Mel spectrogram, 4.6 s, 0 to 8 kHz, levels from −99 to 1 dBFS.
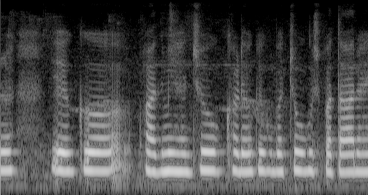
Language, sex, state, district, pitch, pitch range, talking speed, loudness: Hindi, female, Uttar Pradesh, Jalaun, 255 Hz, 245-260 Hz, 155 wpm, -23 LUFS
